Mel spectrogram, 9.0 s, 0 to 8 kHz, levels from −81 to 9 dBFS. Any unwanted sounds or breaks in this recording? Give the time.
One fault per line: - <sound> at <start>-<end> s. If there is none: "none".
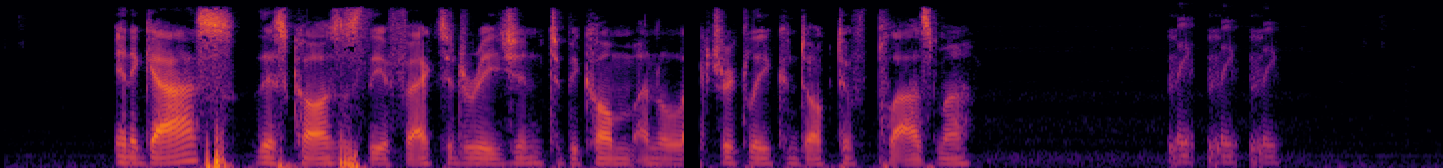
- dropout at 4.3-4.4 s
- laugh at 7.3-8.0 s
